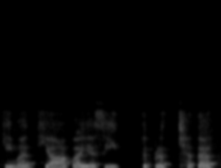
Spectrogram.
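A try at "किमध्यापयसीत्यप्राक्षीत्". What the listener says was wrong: Adhyapayasitya, that yakara was not sounded completely.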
